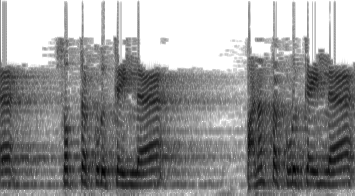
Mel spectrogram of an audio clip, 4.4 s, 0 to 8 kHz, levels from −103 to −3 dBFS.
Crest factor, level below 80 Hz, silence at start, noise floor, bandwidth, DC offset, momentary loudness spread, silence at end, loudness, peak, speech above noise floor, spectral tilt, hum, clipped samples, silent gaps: 12 dB; -52 dBFS; 0 s; -42 dBFS; 6.6 kHz; under 0.1%; 17 LU; 0 s; -11 LUFS; 0 dBFS; 31 dB; -8 dB/octave; none; 0.4%; none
